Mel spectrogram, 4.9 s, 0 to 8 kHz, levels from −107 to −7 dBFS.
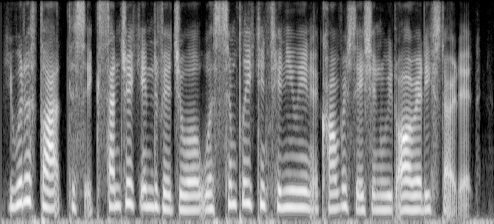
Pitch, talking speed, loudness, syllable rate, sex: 220 Hz, 180 wpm, -19 LUFS, 6.4 syllables/s, female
